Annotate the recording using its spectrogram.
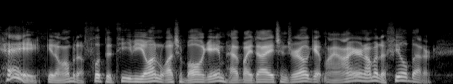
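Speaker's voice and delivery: acted excited, happy, eager chatter. Retelling own thoughts while getting settled in the hospital: retelling own excited words. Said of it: "I was so excited to be getting my iron".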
